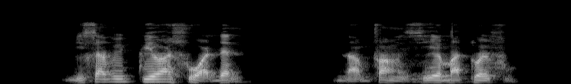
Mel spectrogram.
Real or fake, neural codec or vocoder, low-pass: fake; codec, 16 kHz, 4 kbps, FreqCodec, larger model; 7.2 kHz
